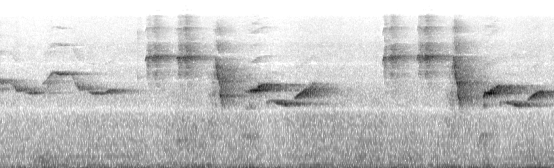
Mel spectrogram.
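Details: White-rumped shama late in its breeding season, giving loud whistled phrases broken by harsh, scratchy high bursts, two similar phrases about two seconds apart, over quiet low background hum.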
